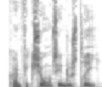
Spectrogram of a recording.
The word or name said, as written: konfektionsindustri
